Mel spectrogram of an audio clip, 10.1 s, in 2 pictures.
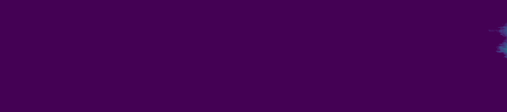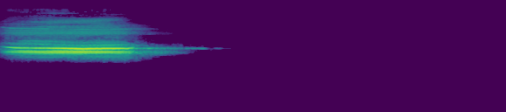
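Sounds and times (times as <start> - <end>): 
varied thrush singing a buzzy whistle: 5.1 - 7.0.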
